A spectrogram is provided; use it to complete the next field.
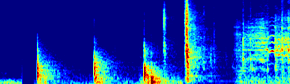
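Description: Four solid, resonant knocks land on wood in another room at uneven intervals, each ringing out briefly, followed by a steady rustling scrape as a door is cracked open to listen. No one speaks.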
